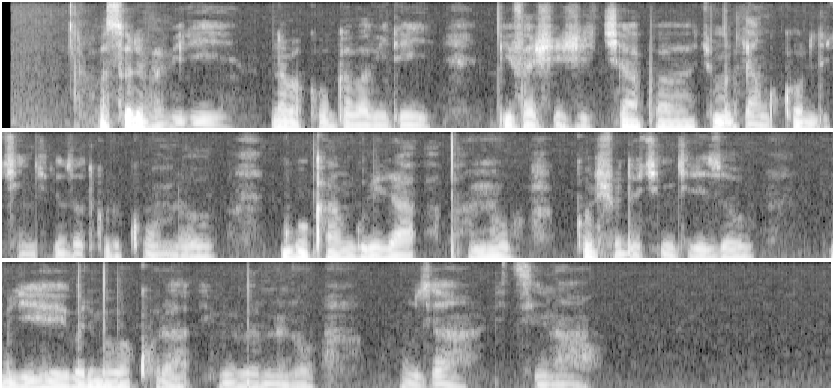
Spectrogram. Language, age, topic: Kinyarwanda, 18-24, health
